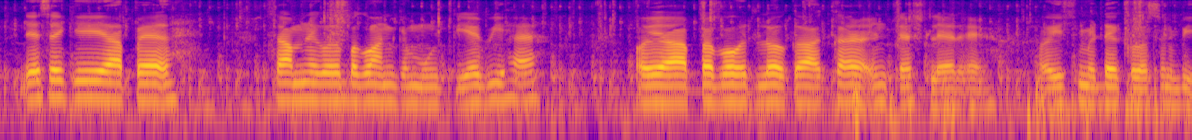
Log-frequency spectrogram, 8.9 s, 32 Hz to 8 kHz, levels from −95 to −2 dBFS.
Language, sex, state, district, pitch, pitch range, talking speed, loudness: Hindi, male, Uttar Pradesh, Muzaffarnagar, 140 Hz, 125-150 Hz, 175 wpm, -20 LUFS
